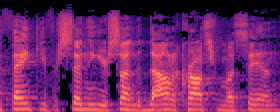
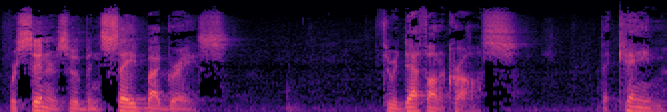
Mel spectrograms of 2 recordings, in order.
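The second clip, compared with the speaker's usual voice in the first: quiet sermon appeal; 6 semitones lower, 7 dB quieter than usual. Acted. Pastor drops to intimate appeal.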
